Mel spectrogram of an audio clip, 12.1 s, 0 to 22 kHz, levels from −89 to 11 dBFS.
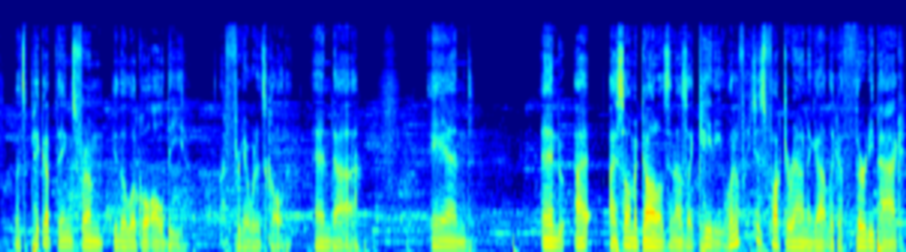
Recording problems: background chatter; faint; throughout; 4 voices, 20 dB below the speech

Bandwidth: 14.5 kHz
